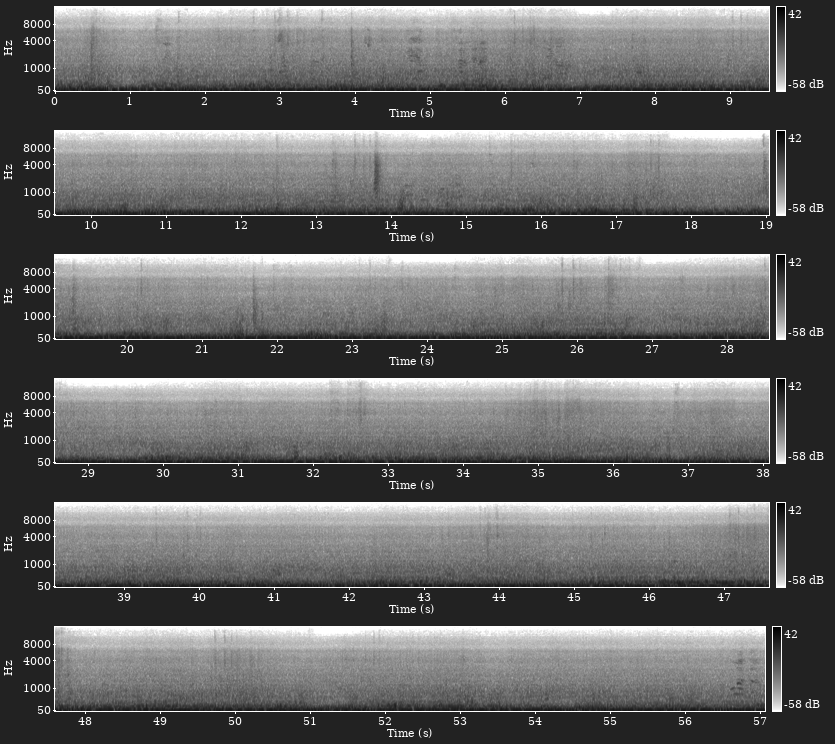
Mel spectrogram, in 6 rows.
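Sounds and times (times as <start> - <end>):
boat engine drone: 0.0 - 57.0
water noise: 0.0 - 57.0
wind: 0.0 - 57.0.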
